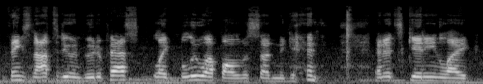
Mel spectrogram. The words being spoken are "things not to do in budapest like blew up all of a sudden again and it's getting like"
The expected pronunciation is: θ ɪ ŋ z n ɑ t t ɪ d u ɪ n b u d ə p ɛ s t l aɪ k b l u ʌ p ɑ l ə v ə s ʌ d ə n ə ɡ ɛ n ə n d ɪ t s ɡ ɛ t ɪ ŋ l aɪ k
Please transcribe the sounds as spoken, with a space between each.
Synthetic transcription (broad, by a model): θ ɪ ŋ z n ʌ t t ɪ d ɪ ɪ n b u d ə p ɛ s t l aɪ k b l u ʌ p ɑ l ə v ə s ʌ d n ə ɡ ɛ n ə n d ɪ t s ɡ ɛ t ɪ ŋ l aɪ k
